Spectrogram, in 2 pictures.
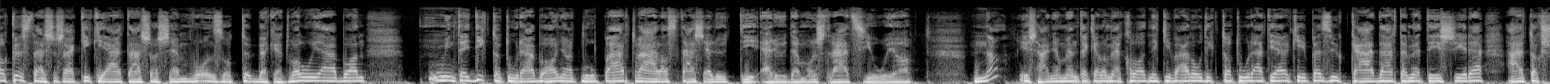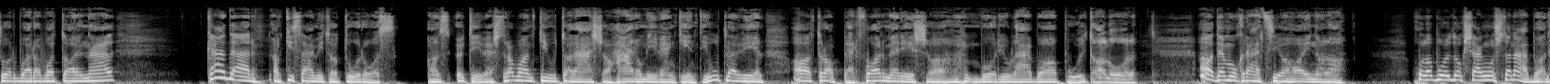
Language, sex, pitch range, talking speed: Hungarian, male, 110-165 Hz, 115 wpm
